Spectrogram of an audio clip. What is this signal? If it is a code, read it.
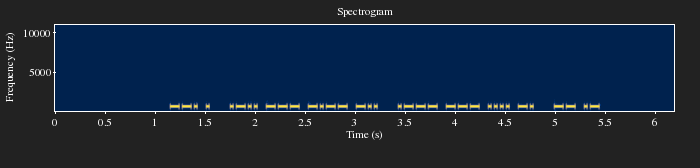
Morse code, heard as a keyed tone, about 40 wpm, 700 Hz. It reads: GE LOYD JOHN MA
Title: K1USN SST QSO Practice - 40wpm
